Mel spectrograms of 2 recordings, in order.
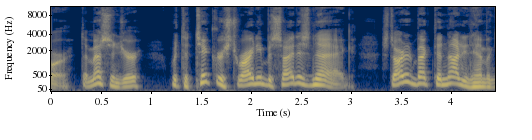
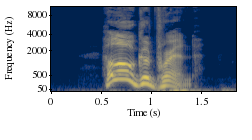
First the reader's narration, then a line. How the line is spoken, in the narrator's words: cried Robin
